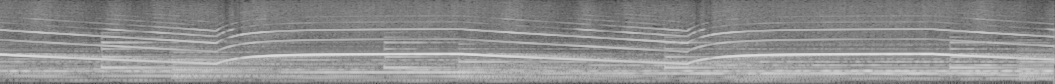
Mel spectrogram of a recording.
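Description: A siren wailing slowly: each cycle swoops up, holds, then slides down over about two seconds, repeating about every four and a half seconds. A low sustained music drone runs underneath.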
